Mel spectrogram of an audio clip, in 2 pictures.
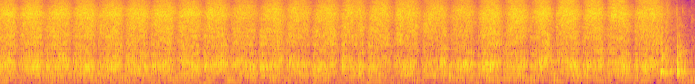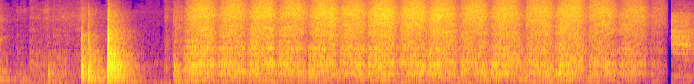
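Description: Rhythmic back-and-forth sanding on wood, fast even strokes, a brief pause midway with a small knock, then the scraping resumes.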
